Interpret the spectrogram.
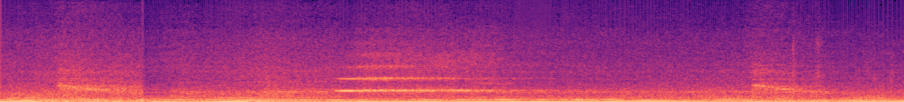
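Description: K-car's four-cylinder engine being revved, its pitch rising and falling a few times, with a brief high squeal about two seconds in.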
